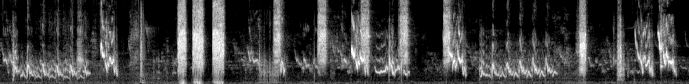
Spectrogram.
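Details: Male budgerigar chattering with quick strings of descending buzzy chirps, interrupted by a few loud sharp clicks, with the rapid warble resuming between short pauses.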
